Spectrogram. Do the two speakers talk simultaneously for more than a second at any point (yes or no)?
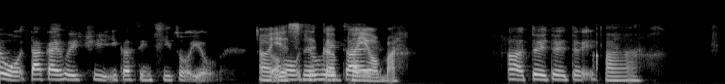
yes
